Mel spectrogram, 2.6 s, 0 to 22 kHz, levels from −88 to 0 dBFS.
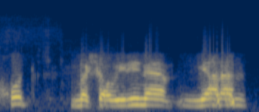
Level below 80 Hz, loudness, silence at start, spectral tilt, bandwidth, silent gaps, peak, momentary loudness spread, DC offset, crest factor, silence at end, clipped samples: -72 dBFS; -22 LUFS; 0 s; -8.5 dB/octave; 4.8 kHz; none; -12 dBFS; 11 LU; under 0.1%; 12 dB; 0.15 s; under 0.1%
